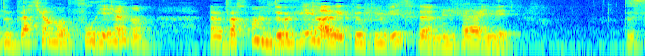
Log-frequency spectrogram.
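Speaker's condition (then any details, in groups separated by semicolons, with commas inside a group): Multiple sclerosis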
